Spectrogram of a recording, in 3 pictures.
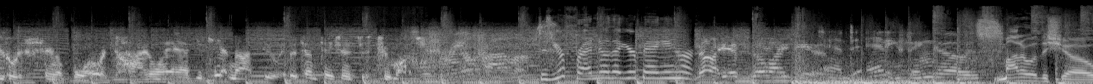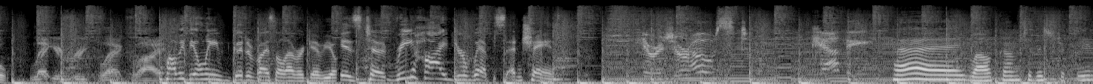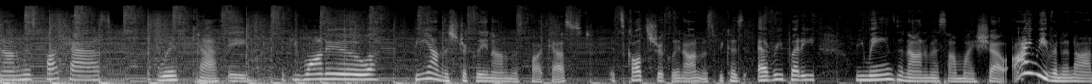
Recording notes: She called in to talk all about it.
